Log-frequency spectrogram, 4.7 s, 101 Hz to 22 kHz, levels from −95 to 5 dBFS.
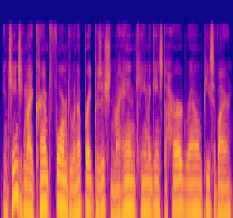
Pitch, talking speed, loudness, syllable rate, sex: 120 Hz, 245 wpm, -18 LUFS, 5.8 syllables/s, male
